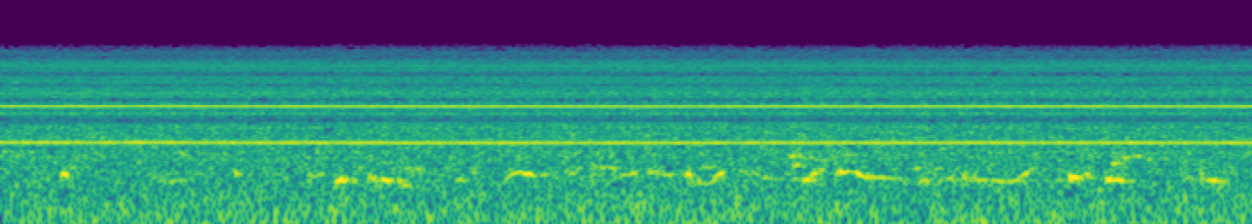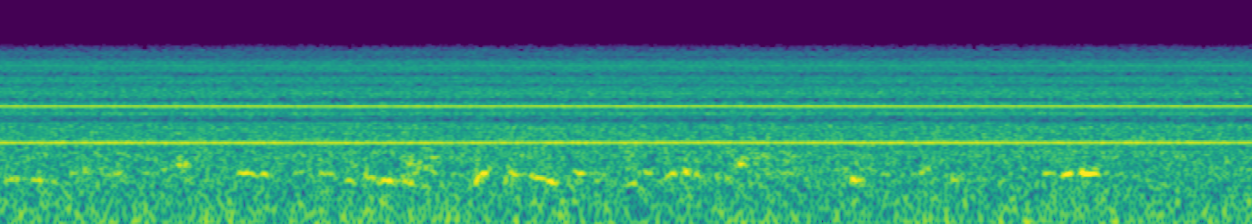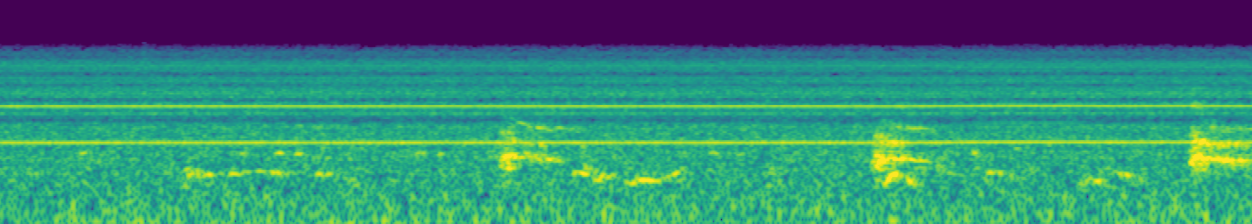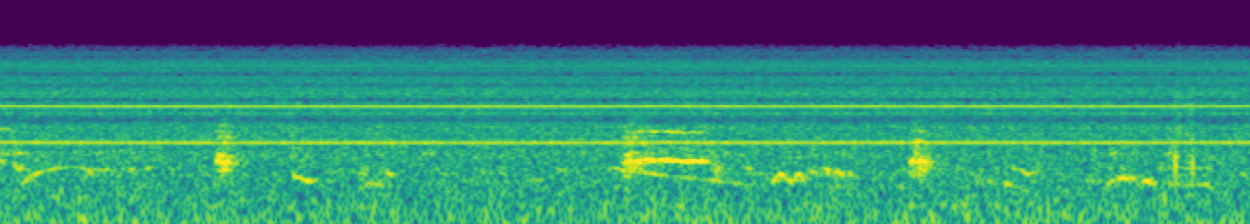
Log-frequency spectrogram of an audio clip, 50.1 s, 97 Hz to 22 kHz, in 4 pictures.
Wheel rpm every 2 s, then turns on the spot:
0, 0, 0, 0, 0, 0, 0, 0, 0, 0, 0, 0, 0, 0, 0, 0, 0, 0, 0, 0, 0, 0, 0, 0, 0.
none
